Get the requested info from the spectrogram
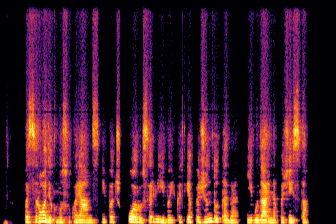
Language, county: Lithuanian, Vilnius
